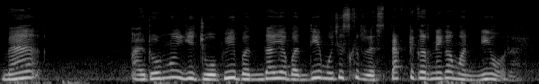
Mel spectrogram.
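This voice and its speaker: A woman's voice: high-pitched, normal speed, mellow. Emphatic woman giving a tarot reading. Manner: emphatic, addresses viewer directly with frequent "okay?". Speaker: tarot reader. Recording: faint background noise.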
